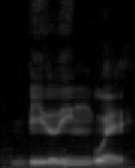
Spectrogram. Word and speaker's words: bilingüe: Bilingüe. Bilingüe. What would it say if we didn't put that umlaut there? Well, if it's a U that's between a G and an E without an umlaut, it's silent.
